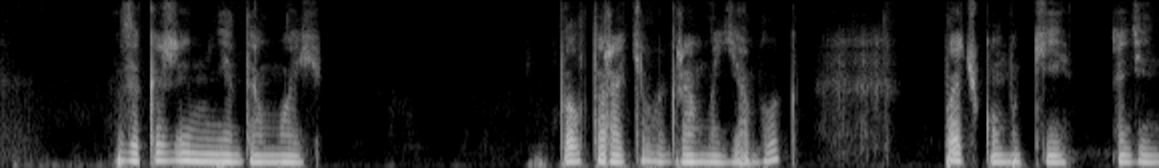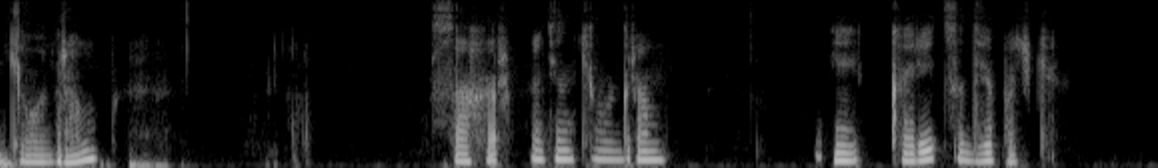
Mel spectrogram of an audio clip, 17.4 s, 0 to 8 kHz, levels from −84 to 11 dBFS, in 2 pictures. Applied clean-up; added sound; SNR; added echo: none; none; none; none.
